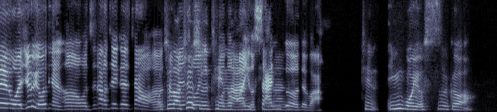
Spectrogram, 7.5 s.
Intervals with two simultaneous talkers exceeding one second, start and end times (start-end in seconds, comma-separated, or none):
2.3-4.4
